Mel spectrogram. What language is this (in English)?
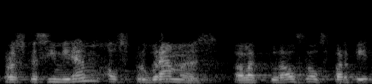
Catalan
